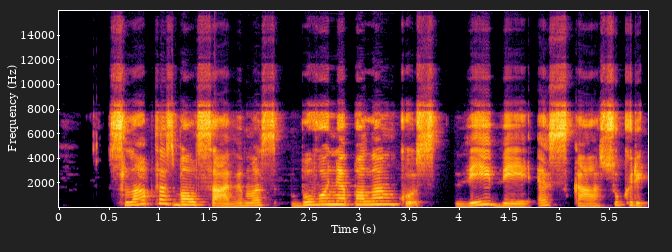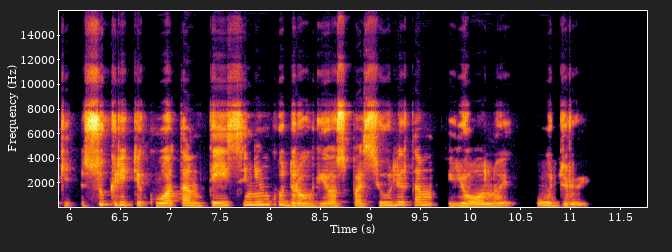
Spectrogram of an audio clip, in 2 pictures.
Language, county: Lithuanian, Šiauliai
